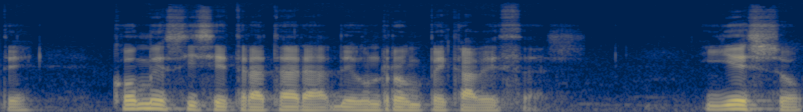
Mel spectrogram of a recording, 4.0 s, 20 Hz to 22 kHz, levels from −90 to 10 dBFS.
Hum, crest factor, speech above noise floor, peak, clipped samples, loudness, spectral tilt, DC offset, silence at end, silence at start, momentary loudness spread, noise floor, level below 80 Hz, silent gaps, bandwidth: none; 20 dB; 34 dB; -6 dBFS; under 0.1%; -24 LUFS; -6 dB/octave; under 0.1%; 0 s; 0 s; 14 LU; -58 dBFS; -64 dBFS; none; 17.5 kHz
